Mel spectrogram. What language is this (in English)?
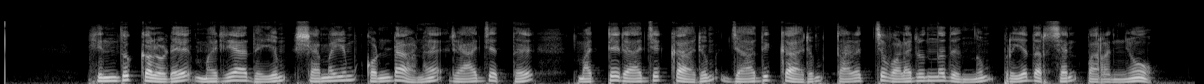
Malayalam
